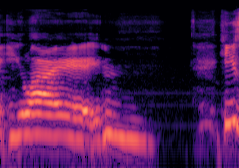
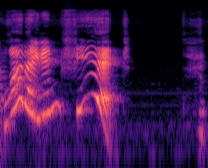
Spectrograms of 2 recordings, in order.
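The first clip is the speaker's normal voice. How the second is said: high, slow, put-on voice; mock clueless referee; 12 semitones higher, much slower than usual. Streamer mimicking the ref who missed it, high mock innocence. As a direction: play the oblivious ref, drawn out and high. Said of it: "The ref's like".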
